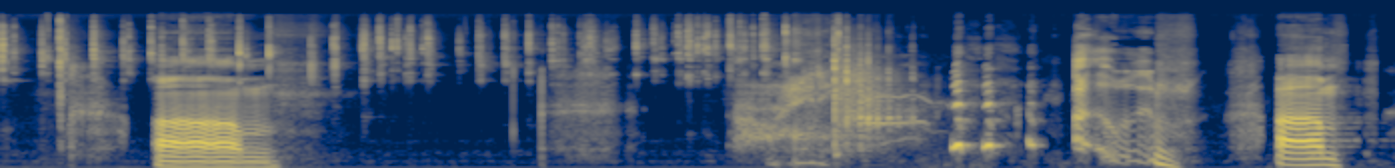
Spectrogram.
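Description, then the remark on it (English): Dice rattle and clatter in a quick burst of sharp clicks, followed by scattered taps, while a person groans and vocalizes loudly in between. “I am moving back away from the Malachite dice. Go back to my trusty dice.”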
